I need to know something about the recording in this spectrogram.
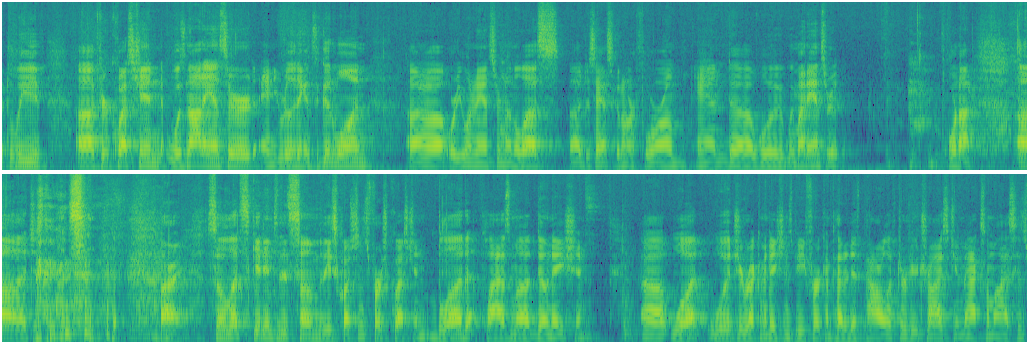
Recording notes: This Q/A was recorded at our 2019 Berlin Seminar held at Berlin Strength.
